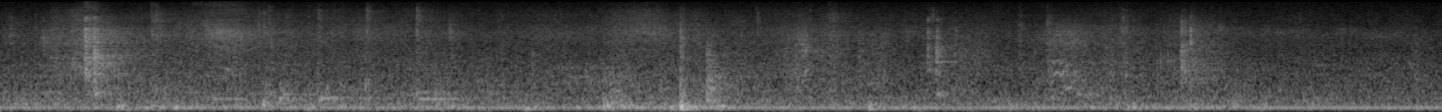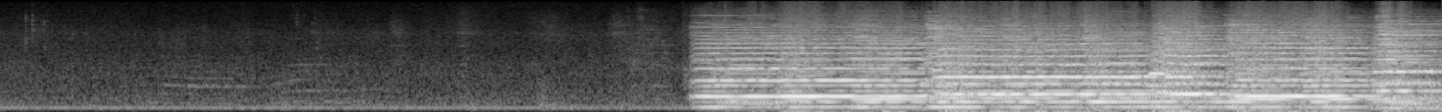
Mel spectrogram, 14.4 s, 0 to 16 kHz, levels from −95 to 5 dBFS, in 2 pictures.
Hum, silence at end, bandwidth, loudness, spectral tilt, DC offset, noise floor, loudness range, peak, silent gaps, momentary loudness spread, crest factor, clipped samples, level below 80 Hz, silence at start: none; 0 s; 14.5 kHz; -6 LUFS; -4.5 dB/octave; under 0.1%; -43 dBFS; 10 LU; 0 dBFS; none; 4 LU; 12 dB; 0.2%; -40 dBFS; 10.65 s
